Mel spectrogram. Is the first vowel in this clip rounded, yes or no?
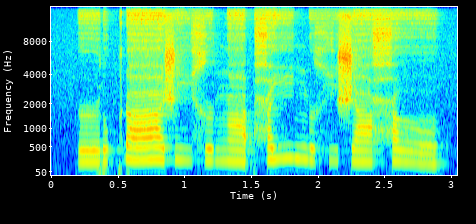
no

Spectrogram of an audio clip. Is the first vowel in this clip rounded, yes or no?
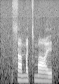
no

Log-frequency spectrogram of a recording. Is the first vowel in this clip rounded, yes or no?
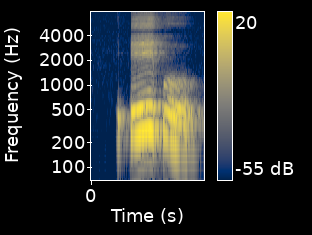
no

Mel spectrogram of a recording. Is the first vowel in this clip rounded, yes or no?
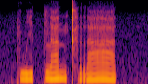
no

